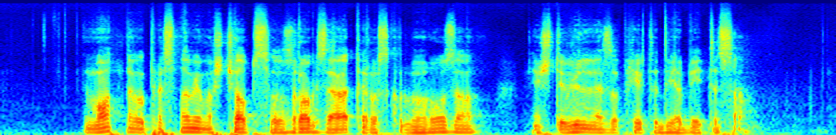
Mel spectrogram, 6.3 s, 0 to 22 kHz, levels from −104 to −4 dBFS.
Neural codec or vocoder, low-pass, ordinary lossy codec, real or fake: codec, 44.1 kHz, 2.6 kbps, DAC; 19.8 kHz; none; fake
